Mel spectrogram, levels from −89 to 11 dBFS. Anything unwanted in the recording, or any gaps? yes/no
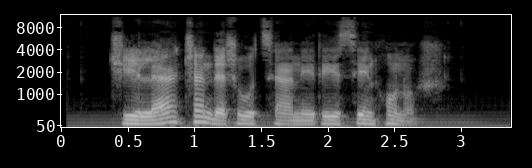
no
